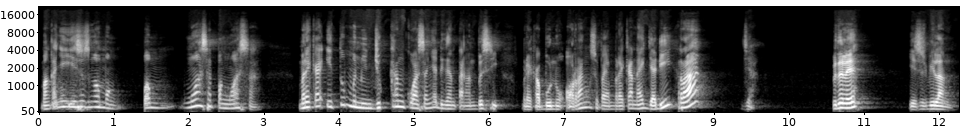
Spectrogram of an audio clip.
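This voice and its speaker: A man preaching a casual youth sermon in speech, slangy and animated, keeping up a run of rhetorical questions to the congregation. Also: a little high. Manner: animated, keeps asking the crowd rhetorical questions; slangy and informal, breaks into English phrases. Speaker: youth pastor. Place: church hall during a service.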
